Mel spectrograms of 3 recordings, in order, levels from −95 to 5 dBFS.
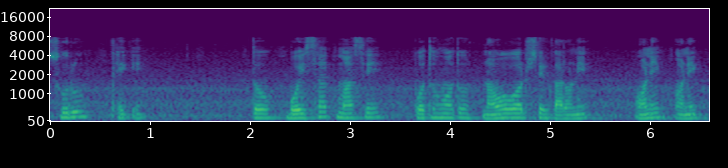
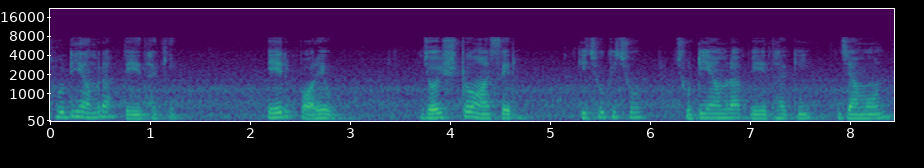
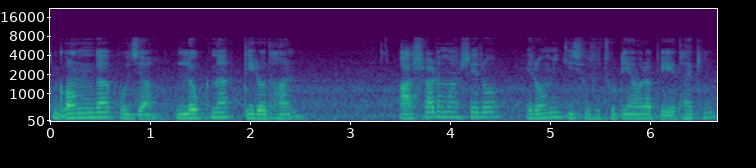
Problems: constant background noise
